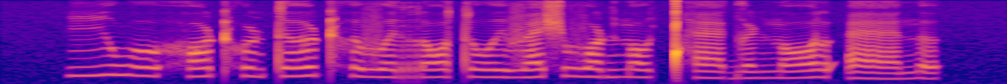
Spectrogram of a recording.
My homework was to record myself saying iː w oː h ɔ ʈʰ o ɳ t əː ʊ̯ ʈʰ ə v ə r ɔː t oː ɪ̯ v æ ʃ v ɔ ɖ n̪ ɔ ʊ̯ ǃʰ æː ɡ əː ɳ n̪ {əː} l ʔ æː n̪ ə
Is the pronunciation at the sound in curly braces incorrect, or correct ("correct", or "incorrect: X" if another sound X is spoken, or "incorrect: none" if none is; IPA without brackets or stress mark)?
incorrect: ɔː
